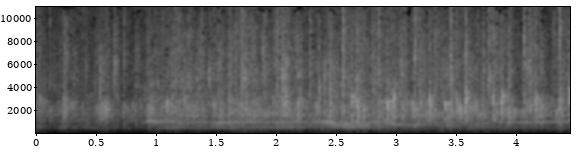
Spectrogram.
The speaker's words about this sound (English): Thank you all for your questions. Another round of applause for Nora Jemison.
